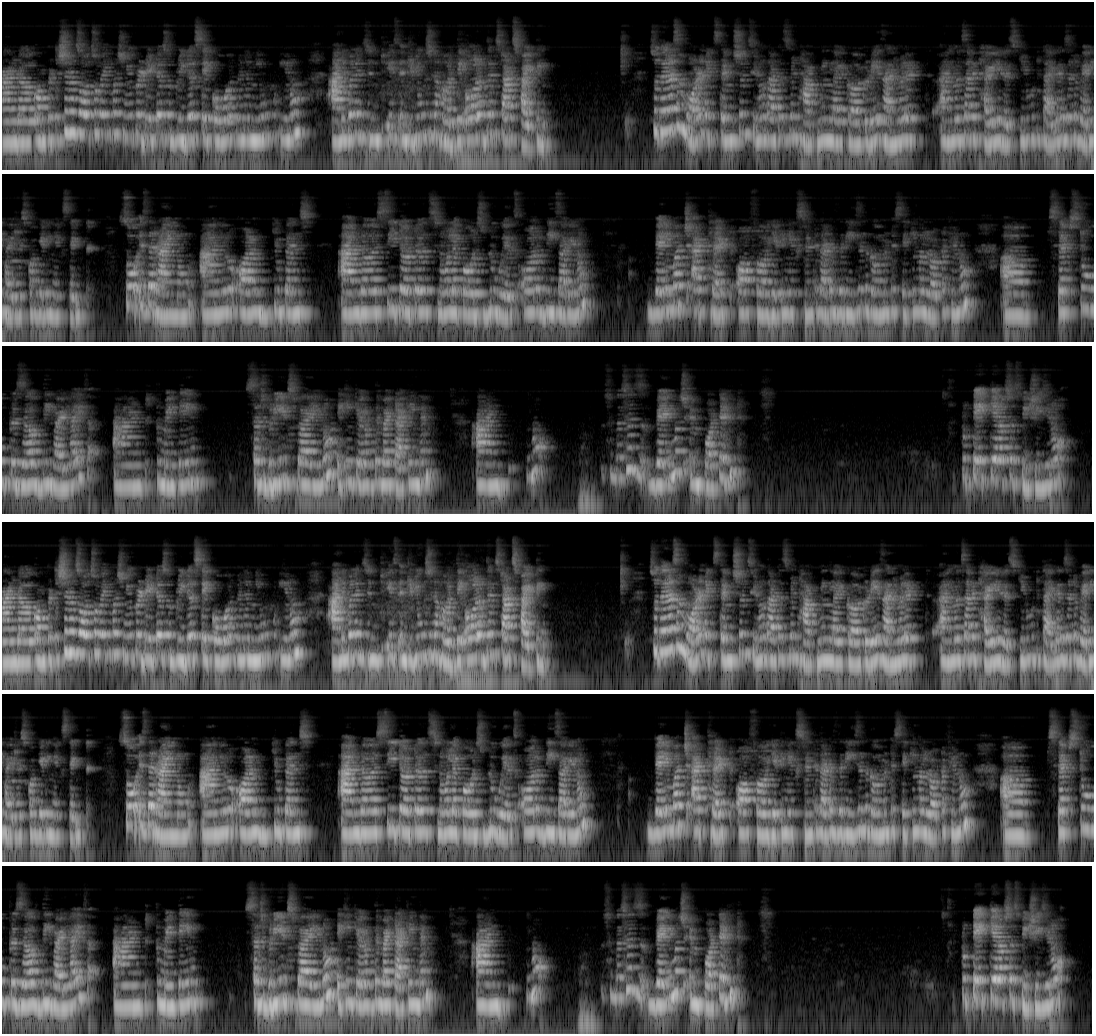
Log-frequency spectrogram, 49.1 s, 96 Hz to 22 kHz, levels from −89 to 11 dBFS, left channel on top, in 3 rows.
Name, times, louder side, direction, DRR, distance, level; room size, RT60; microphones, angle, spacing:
voice 1, 0.0-8.2 9.3-9.4 9.7-17.8 18.1-21.0 21.4-25.2 26.1-31.8 32.1-35.8 36.4-39.3 39.8-40.9 41.4-43.9 44.2-44.3 47.2-48.7, right 5 dB, 80° right, 0.5 m, -27 dB
sound 1, 34.3-41.4, equal, ahead, 0.7 m, -54 dB
6.4 x 5.3 x 3.2 m
head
